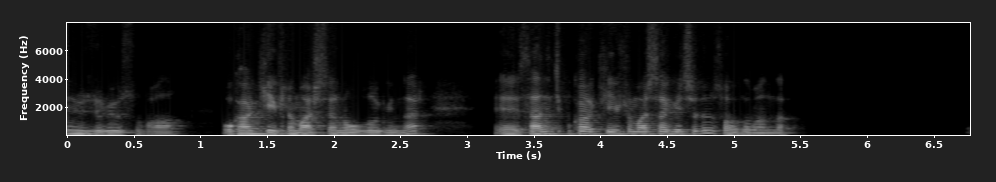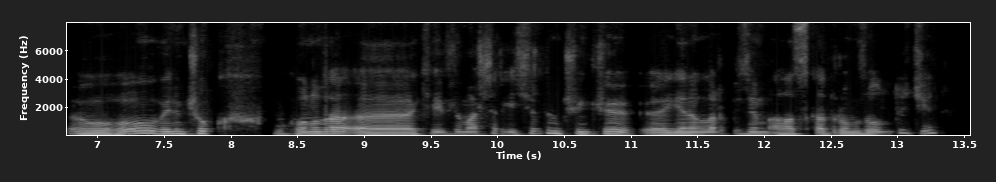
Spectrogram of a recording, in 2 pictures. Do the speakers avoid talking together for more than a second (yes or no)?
yes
